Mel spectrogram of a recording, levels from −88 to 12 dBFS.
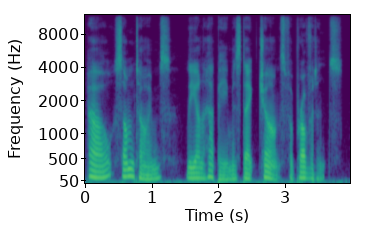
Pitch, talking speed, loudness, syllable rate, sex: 105 Hz, 120 wpm, -20 LUFS, 5.2 syllables/s, male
